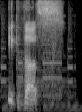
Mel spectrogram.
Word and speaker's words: Ichthus: It's pronounced Ichthus. I used the 5 as an S.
